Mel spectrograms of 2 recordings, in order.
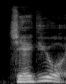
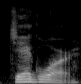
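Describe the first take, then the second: First: Every syllable is pronounced strongly and distinctly. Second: The ending is softened and slightly slurred. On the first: The speaker calls it wrong. "재규어 이렇게 좀 강한 발음, 이런 식으로는 좀 나오지 않죠" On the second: The speaker calls it right. "마지막에 약간 뭉개지는 좀 발음"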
